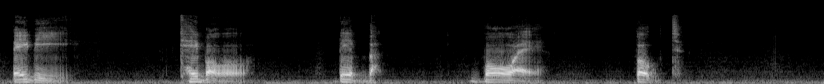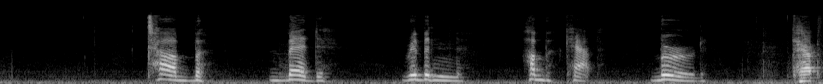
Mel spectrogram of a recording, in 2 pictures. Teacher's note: springing away from contact not by pressing the lips together together you'll feel a gentle voiced pulsation on the lips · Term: drumbeat staccato consonant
